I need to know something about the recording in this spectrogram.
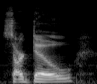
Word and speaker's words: Sardo: a magic shop and it's Sardo. Uh, the accent on the dough.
